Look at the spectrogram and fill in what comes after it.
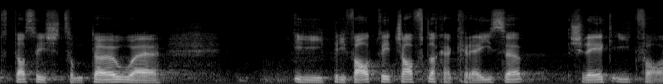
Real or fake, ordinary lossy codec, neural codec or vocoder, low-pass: real; none; none; 14.4 kHz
